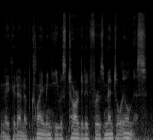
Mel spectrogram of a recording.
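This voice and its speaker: An actor playing a principled, stubborn police officer who speaks in a measured, firm and formal way in an audio drama. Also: male voice, a bass voice, a little mellow, a little hiss or hum. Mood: earnest, controlled.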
